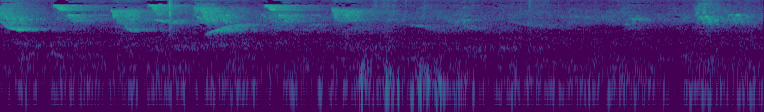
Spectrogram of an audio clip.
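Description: A saffron finch sings hard in bright, sharp chirps and quick sweeping notes, over a steady low rumble of background noise.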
